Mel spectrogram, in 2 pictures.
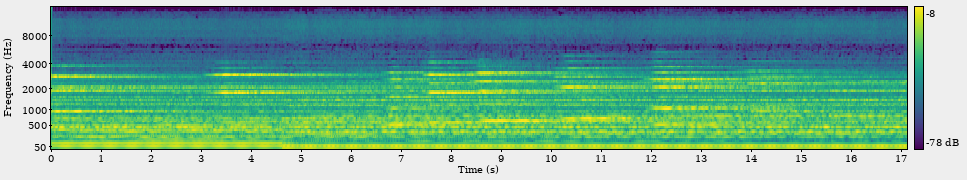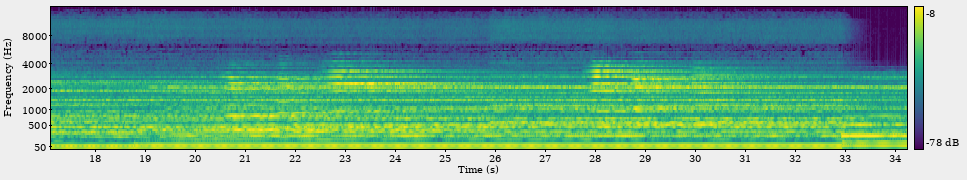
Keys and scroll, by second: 2.4 space, 4.2 space, 5.8 space, 7.3 space, 14.7 space, 15.9 space, 22.8 space, 27.8 space, 28.1 ctrl+z, 29.0 space, 32.0 space.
